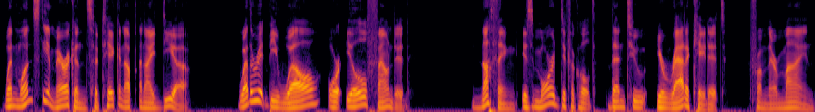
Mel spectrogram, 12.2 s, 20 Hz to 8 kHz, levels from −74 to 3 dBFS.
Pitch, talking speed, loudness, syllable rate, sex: 120 Hz, 130 wpm, -20 LUFS, 4.2 syllables/s, male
